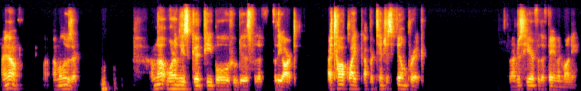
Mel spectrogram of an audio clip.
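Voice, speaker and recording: A low, husky voice for a defensive and ambitious male screen actor , played by a woman. The delivery is casual and sweary, in the manner of a staged play reading. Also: fairly even intonation, normal speed, pauses often, rough recording. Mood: subdued. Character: defensive, ambitious young male film actor named Nick.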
